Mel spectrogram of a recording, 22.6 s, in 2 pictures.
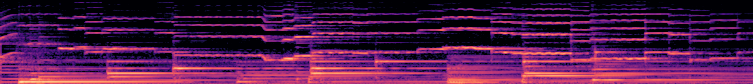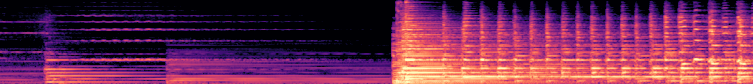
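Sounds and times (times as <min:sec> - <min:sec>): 
folk dance music: 0:17.2 - 0:22.5.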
